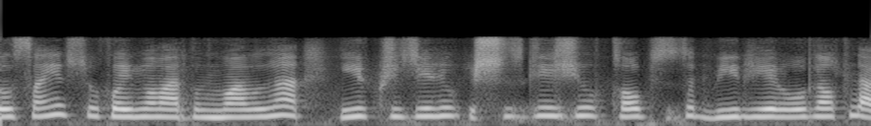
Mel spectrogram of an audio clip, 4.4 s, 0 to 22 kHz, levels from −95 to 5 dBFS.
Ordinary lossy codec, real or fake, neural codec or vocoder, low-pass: none; fake; codec, 16 kHz, 0.5 kbps, FreqCodec, larger model; 7.2 kHz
